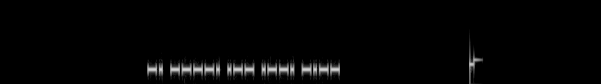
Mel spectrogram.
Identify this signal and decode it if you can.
Morse code, heard as a keyed tone, about 42 wpm, 700 Hz. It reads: N9WPY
